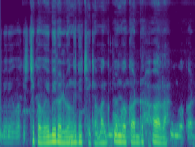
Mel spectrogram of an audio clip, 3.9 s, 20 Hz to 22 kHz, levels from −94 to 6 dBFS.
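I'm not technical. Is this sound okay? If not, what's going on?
No, there's an echo leak. A copy of the speech comes back about 1.1 seconds late, from the start to 0.57 s, again from 1.87 to 2.64 s, and from 3.38 s to the end. It's quiet in the first stretch and noticeably louder in the later two. Most likely one side of the call is on a loudspeaker and its echo cancelling didn't fully catch what the microphone picked up, so it got sent back.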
